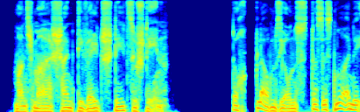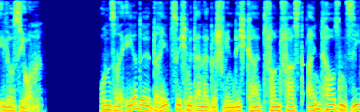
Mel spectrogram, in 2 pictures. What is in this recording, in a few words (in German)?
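image d, Sprecher; Sprecher in Berlin; Muttersprache Deutsch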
